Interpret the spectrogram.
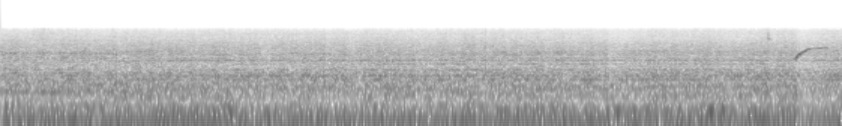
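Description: Trabant's engine running steadily while driving, heard from inside the cabin as an even low drone, with a short rising squeak near the end.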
